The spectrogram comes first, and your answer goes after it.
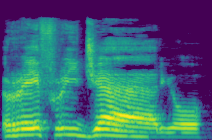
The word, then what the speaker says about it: refrigerio: Okay, so going to the word refrigerio is open E on the stress, closed E on the unstressed.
